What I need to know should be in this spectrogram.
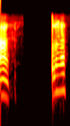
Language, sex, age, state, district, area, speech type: Tamil, male, 18-30, Tamil Nadu, Tiruvannamalai, rural, conversation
